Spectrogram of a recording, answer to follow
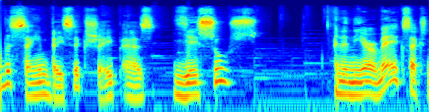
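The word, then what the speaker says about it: Ἰησοῦς: of the names and in each case the name yesus or a variant yesos is in the Greek version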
